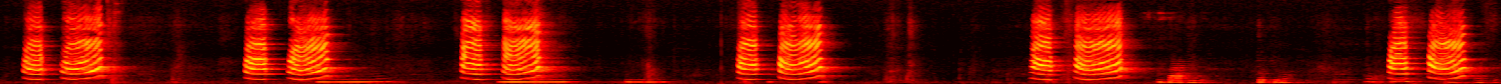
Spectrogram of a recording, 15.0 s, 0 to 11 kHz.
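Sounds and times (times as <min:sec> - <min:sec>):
parrot shrill screeches: 0:00.2 - 0:01.3, 0:02.5 - 0:03.4, 0:04.6 - 0:05.6, 0:07.4 - 0:08.4, 0:10.3 - 0:11.5, 0:13.9 - 0:14.8.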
